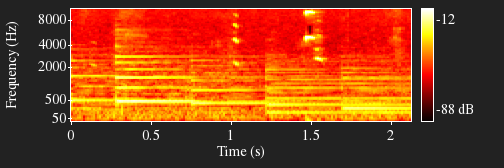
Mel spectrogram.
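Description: Soft background music of sustained, gently changing notes. About a second and a half in comes one brief high squeak, which fits a marker on the glass board.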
